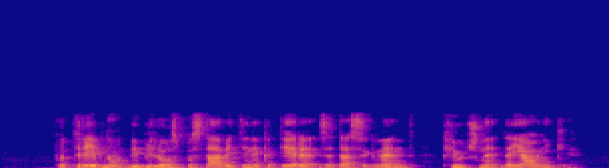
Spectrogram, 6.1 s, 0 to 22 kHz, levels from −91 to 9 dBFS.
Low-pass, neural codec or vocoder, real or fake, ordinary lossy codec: 7.2 kHz; vocoder, 44.1 kHz, 80 mel bands, Vocos; fake; none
